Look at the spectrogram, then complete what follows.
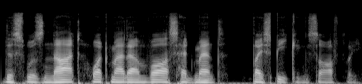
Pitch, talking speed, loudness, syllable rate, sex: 100 Hz, 180 wpm, -19 LUFS, 4.5 syllables/s, male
